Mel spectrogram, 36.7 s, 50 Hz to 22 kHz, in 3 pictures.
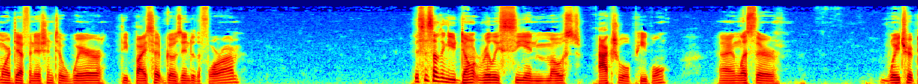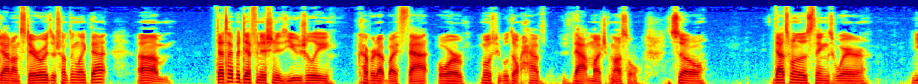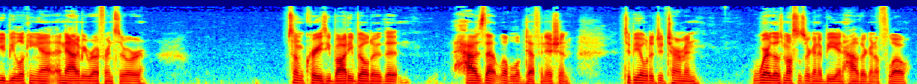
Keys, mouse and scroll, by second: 0.9 f, 2.8 ctrl+z, 5.1 f, 9.1 f, 16.5 middle click, 16.8-17.1 middle drag, 21.2 f, 23.3 f, 27.8 click.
